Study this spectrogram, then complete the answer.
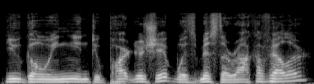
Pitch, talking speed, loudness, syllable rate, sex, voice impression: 125 Hz, 135 wpm, -17 LUFS, 4.3 syllables/s, male, masculine, middle-aged, tensed, powerful, bright, halting, friendly, unique, slightly wild, lively, intense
